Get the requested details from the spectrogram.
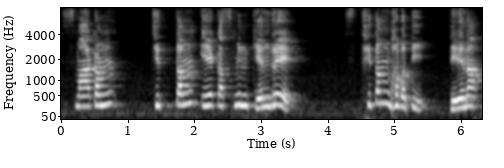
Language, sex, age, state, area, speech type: Sanskrit, male, 30-45, Bihar, rural, spontaneous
